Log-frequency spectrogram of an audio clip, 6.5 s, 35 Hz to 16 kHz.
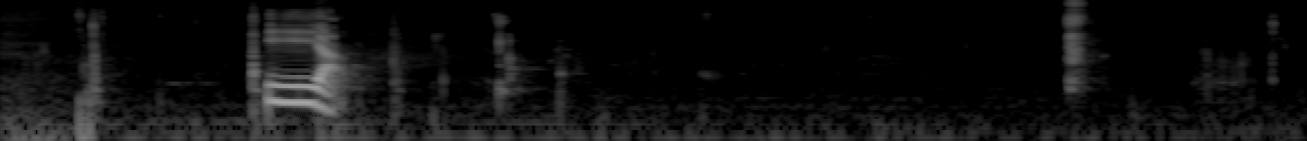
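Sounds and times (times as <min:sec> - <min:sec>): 
speech: 0:01.3 - 0:01.8
person sipping water: 0:02.1 - 0:06.5
wet mouth and swallowing sounds: 0:02.2 - 0:06.5.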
